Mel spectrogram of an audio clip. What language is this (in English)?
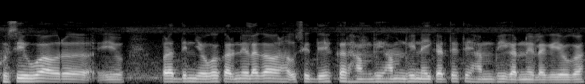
Hindi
